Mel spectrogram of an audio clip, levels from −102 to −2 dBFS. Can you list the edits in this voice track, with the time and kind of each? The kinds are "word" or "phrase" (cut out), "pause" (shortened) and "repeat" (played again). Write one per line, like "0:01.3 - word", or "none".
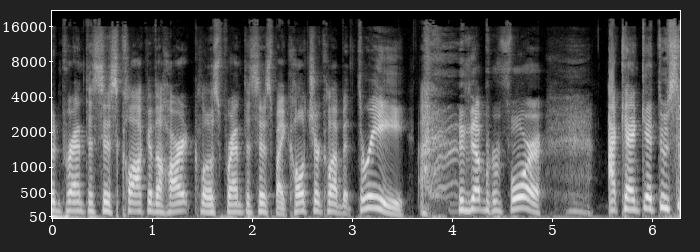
0:03.6 - pause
